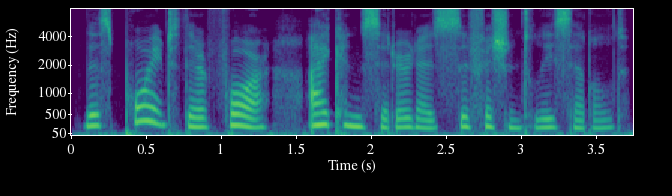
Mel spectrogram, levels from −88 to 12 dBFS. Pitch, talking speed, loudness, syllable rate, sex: 220 Hz, 130 wpm, -17 LUFS, 5.4 syllables/s, female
